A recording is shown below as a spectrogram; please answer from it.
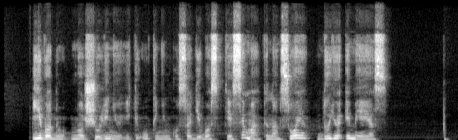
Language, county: Lithuanian, Vilnius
